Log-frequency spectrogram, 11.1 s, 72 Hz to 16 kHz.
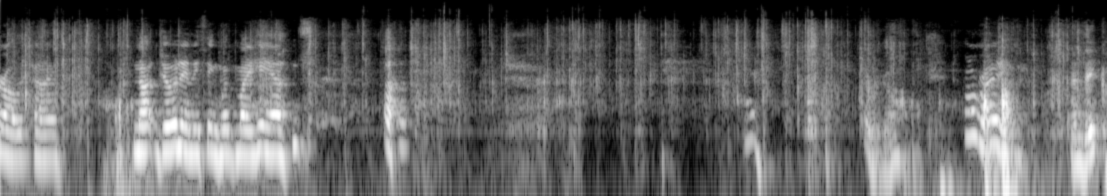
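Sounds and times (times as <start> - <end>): plastic film crinkling: 0.0 - 11.0
scissors cutting plastic bag: 2.9 - 5.0, 5.6 - 9.0.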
